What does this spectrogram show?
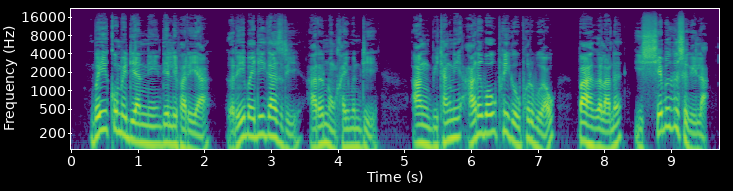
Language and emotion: Bodo, disgusted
